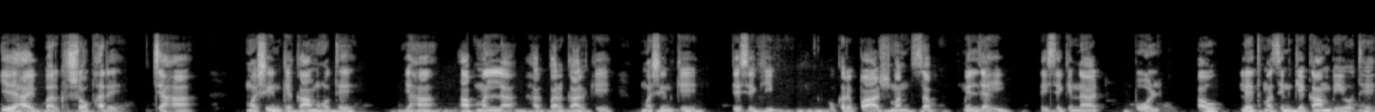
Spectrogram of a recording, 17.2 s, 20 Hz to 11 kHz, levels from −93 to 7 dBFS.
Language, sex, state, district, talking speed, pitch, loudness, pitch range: Chhattisgarhi, male, Chhattisgarh, Rajnandgaon, 140 wpm, 125 Hz, -18 LUFS, 120-135 Hz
